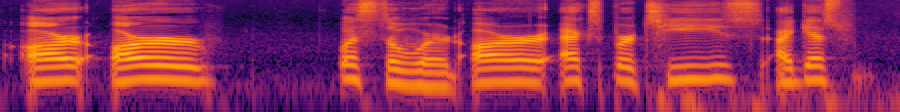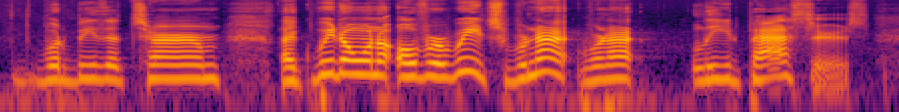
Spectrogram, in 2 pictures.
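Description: A raised, projected, high male voice, animated and bright with a sharp tone, ordinary pitch variation and a fairly slow pace, on a very clean recording with a silent background. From US Northeast, South Jersey. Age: 20s. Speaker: podcast host, youth pastor. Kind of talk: casual chat.

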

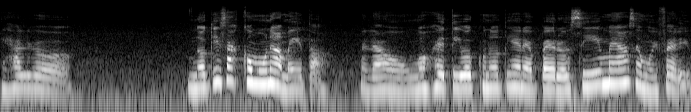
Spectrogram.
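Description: A woman speaks at a moderate pace in a fairly high, somewhat breathy voice. Her pitch varies in an ordinary way. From Puerto Rico, Vega Baja. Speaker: beauty pageant contestant. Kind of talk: casual interview.

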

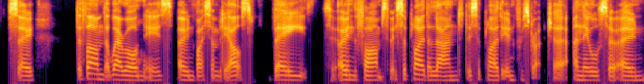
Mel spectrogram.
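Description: A woman's very deep, low voice with a British accent, bright and sharp in tone, flat and monotone at a moderate pace, in a dry, close sound with no echo. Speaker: dairy farmer and farm consultant. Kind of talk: interview.

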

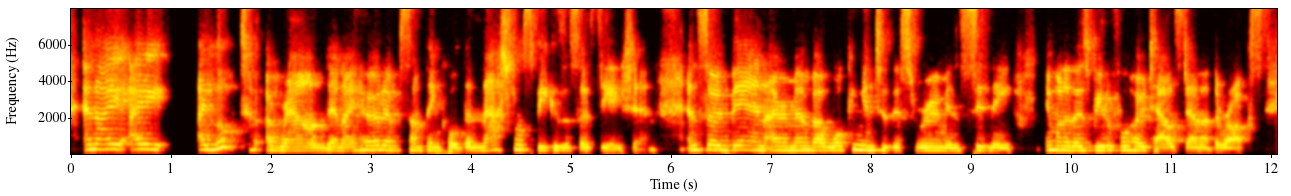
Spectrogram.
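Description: A woman with an Australian accent, fairly high in pitch, at a fairly quick pace with ordinary pitch variation. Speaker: keynote speaker and author. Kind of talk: interview. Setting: remote call.

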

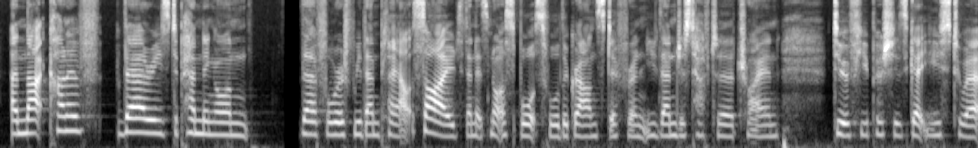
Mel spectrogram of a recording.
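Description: A plain, everyday voice with fairly even intonation. The recording is very clean, with a silent background. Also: woman. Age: young. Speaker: wheelchair cricket player. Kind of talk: casual chat.

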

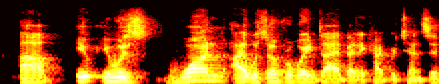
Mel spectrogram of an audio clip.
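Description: The recording is very clean and the background silent. The man talks fairly quickly. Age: 40s. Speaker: anti-aging physician. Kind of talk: interview storytelling.

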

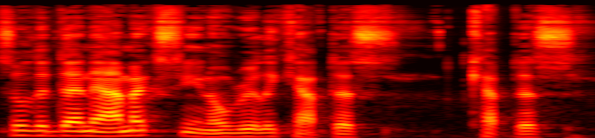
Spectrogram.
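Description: A man with a Canadian prairie accent on a very clean recording with a silent background. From Saskatchewan, Canada. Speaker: fire chief. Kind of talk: interview conversation.

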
